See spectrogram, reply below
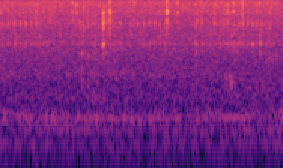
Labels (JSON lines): {"label": "anthrophony, boat engine", "recorder": "HydroMoth"}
